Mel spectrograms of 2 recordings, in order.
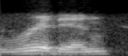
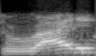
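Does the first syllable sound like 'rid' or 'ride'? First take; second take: rid; ride. First: The first syllable sounds like 'rid'. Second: The first syllable sounds like 'ride'. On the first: The speaker calls it wrong. "A lot of people pronounce it Ridden" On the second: The speaker calls it right. "but it's Ryden"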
